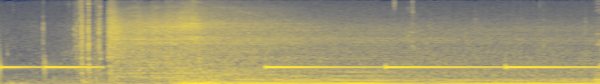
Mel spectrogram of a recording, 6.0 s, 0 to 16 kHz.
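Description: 2014 Chevy Cruze's 1.8-litre four-cylinder engine starting about a second in and then idling steadily, heard from inside the cabin. A thin steady high tone sounds over it, cutting out while the engine catches and coming back once it idles.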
